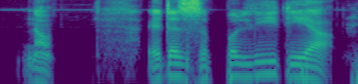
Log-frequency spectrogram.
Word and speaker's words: Politeia: ask us to say politia no it is politia politia actually there's a greater emphasis uh on the tia it's yeah that's how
